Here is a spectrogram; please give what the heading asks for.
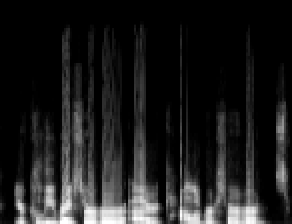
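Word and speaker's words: Calibre: the open format that like your Calibbre server caliber server that's how you pronounce it technically um you know can um host on your computer.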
